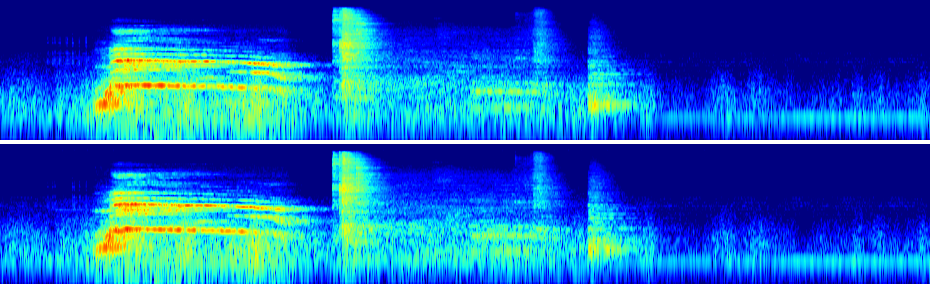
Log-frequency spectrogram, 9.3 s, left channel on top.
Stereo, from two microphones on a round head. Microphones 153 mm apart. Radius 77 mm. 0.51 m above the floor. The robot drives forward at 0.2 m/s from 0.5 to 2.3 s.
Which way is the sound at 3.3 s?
15° right (ahead or behind).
